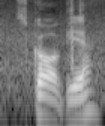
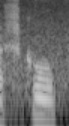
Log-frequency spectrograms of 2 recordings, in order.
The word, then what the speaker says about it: Skopje: Skopje, anche se la pronuncia albanese è quella che si avvicina di più al nome romano, perché gli albanesi dicono Skup, il nome romano era Skupi, però Skopje, Kumanovo, ripetiamo, Kumanovo, benissimo, bravissimi.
